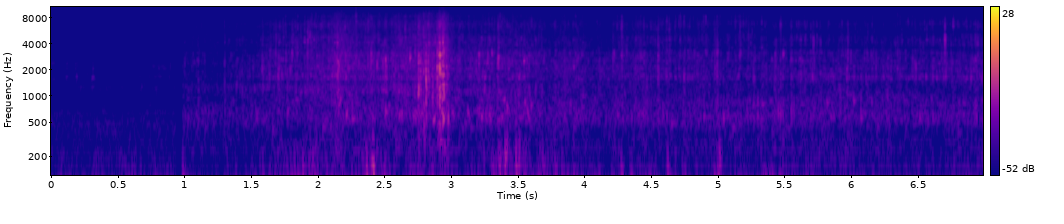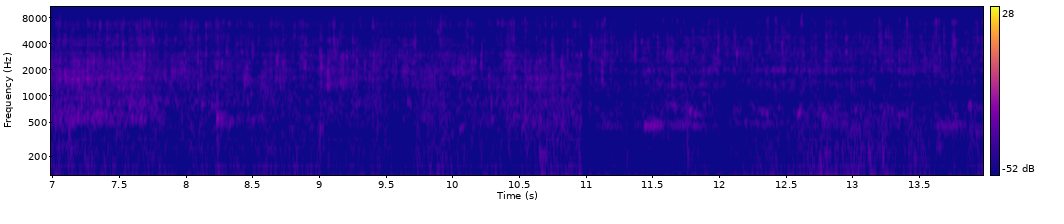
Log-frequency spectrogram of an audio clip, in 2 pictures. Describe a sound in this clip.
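Water pours from a tap into a metal bowl.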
